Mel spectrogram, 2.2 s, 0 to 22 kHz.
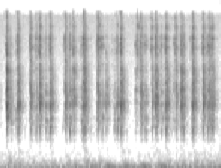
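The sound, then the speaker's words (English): Fast, steady typing on a mechanical keyboard with Cherry MX Blue switches, each keystroke a sharp, bright click in a quick irregular rhythm, fairly loud with no voices. “And now I am typing into the older SM7 while typing on a keyboard with Cherry MX Blues.”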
